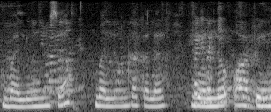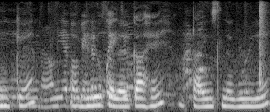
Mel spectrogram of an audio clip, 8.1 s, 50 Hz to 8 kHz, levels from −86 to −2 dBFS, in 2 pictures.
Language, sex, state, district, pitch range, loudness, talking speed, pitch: Hindi, female, Rajasthan, Jaipur, 205-225 Hz, -18 LUFS, 125 wpm, 215 Hz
